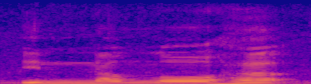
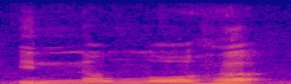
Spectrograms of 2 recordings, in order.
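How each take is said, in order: The two takes are said the same way.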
